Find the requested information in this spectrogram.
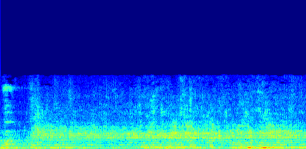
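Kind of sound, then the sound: household object, toilet flushing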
